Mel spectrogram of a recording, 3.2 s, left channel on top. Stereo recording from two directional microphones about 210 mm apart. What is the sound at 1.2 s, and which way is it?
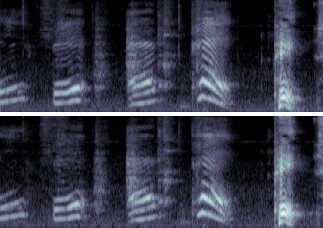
Babbling, 30° left (ahead or behind).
